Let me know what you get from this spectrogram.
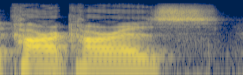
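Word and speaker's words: caracara: maybe some of the karakaras i know some people pronounce it karakara but karakaras are kind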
